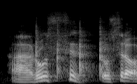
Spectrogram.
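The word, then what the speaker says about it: Ross: 콥과 위드 엘더 이렇게 연구가 됐다가 나중에는 위드 로스라고 합시다. 로즈가 우리 따로 또 그렇게 읽는 학자가 있었잖아요. 로즈라고 읽는 학자가 뉴 거버넌스 얘기할 때 있었으니까 여기는 로스 이렇게 읽어야 돼요.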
